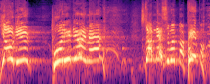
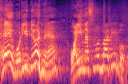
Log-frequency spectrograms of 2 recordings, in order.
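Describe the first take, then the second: First: Very high, loud mock yell; shouting God. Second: Higher, mildly indignant confrontation; casual God. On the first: God yelling at Saul as a dude, high hammed-up shout. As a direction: holler it like an outraged dude. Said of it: "I like to think of it as like". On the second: Acted. God confronting Saul on the ground, higher-pitched and indignant. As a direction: call him out in a raised pitch. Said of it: "God shows up and he's like".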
